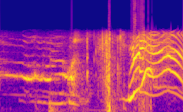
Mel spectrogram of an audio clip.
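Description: A child's high-pitched wailing cry: a long held note, then a loud rising-and-falling squeal in the second half, with a sharp knock partway through.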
